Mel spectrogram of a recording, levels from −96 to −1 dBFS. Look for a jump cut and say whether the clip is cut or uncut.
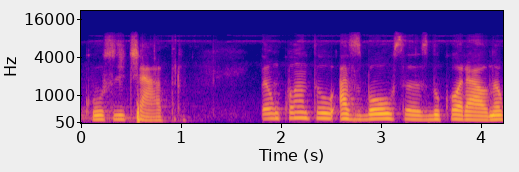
uncut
